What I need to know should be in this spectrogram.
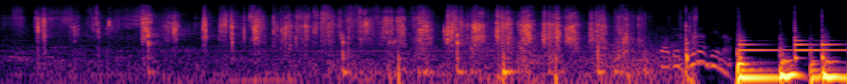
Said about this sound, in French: Je découpe des feuilles.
